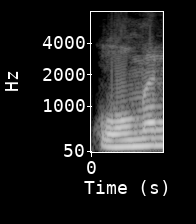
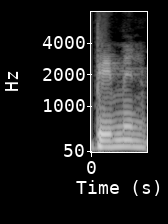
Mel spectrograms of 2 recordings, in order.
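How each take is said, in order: First: वुमेन read with a u sound as in woman; wrong reading. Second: विमेन said with an i sound, wi-men; correct reading. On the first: Teacher showing students the wrong reading वुमेन. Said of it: "वुमेन नहीं पढ़ेंगे हम लोग". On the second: Teacher telling students how to read विमेन correctly. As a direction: give विमेन its i vowel clearly. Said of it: "विमेन पढ़ते हैं". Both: Shown as a demonstration.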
